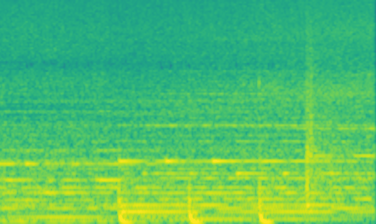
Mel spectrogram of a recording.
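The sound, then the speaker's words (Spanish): A steady wash of flowing river water rushes without pause, broken by a few sharp splashes or taps spaced about a second apart. No voices. “Solo se escuchaba el agradable ruido del río.”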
